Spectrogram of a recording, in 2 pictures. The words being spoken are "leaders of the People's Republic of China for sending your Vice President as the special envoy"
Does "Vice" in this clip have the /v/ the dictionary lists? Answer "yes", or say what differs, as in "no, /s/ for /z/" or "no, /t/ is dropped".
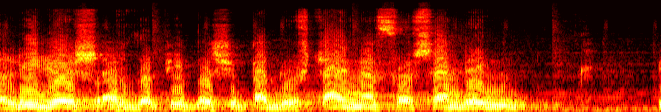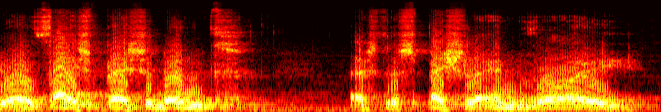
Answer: yes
